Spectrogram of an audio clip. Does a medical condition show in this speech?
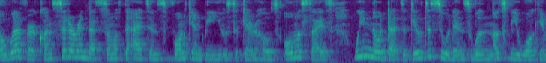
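No.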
